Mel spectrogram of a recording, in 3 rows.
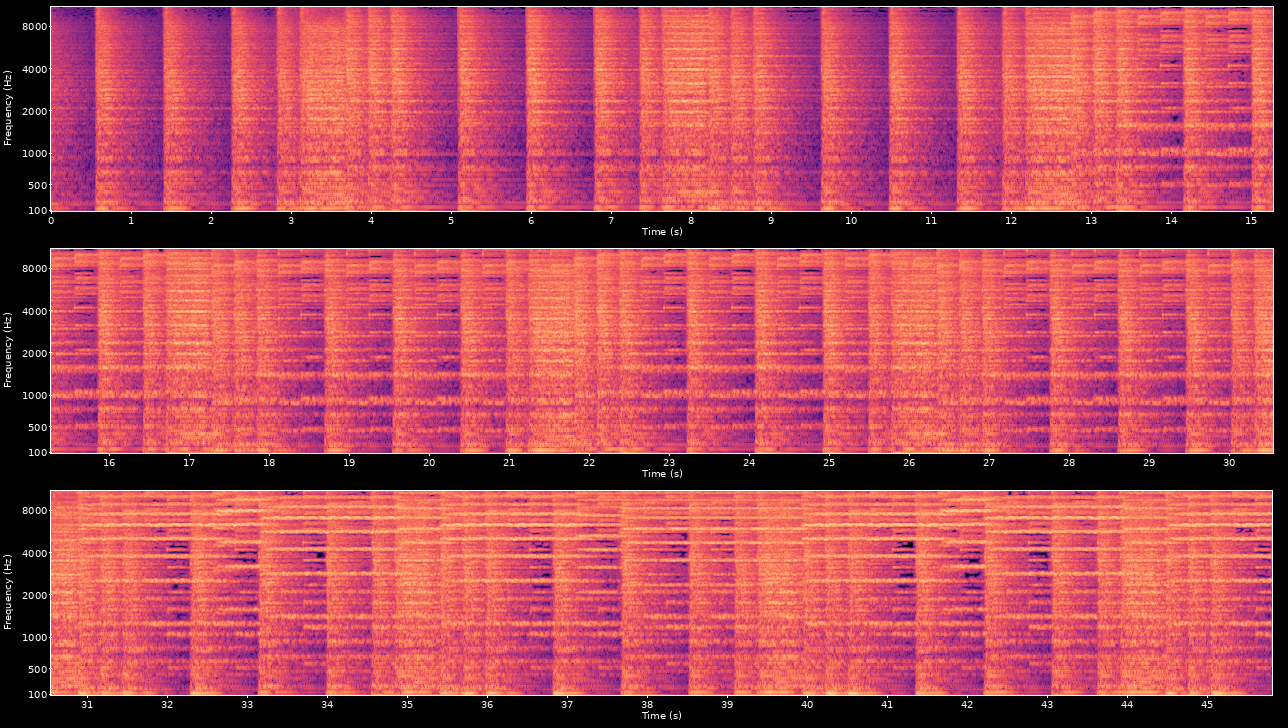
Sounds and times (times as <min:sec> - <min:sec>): Music: 0:00.0 - 0:45.8.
